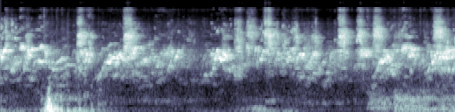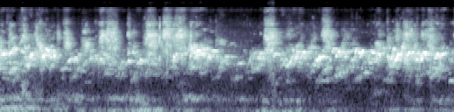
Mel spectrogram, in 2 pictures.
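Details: Tamed pet budgerigars chattering together: a dense, continuous stream of high, scratchy chirps and warbles from several birds, with one brief low thump near the start.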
